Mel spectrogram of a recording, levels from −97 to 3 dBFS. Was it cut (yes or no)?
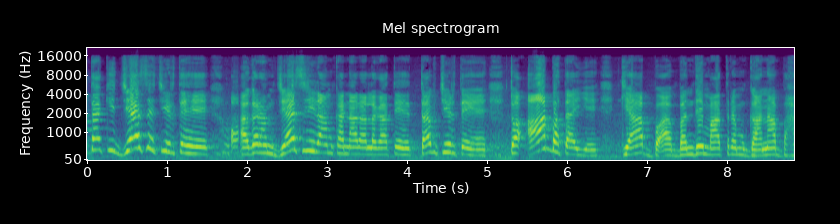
no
